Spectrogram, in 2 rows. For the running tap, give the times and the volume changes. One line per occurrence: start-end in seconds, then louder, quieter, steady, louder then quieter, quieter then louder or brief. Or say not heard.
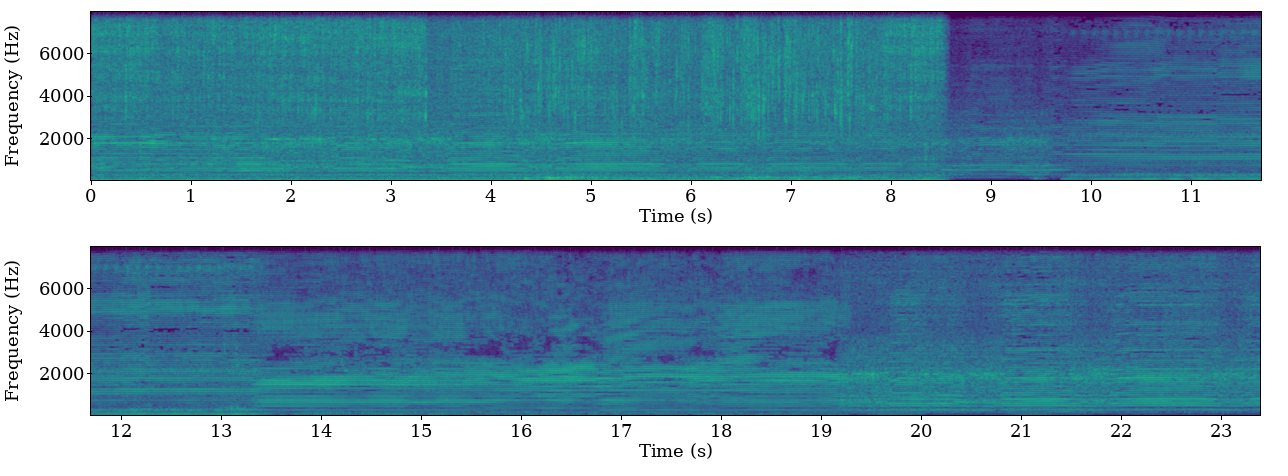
0.0-8.6 steady.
